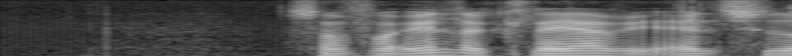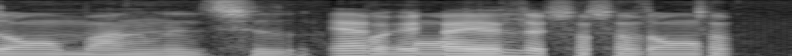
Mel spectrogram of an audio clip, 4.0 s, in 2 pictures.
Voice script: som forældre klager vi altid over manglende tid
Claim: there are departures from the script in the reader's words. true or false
true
